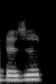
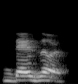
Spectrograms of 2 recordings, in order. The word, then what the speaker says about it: desert: and it's pronounced as desert desert desert because if you say dessert it becomes a sweet dish that we eat and spelling will be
